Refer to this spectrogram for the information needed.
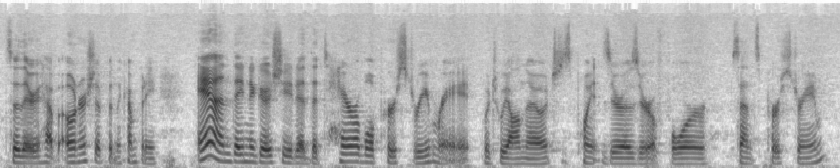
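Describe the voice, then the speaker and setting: Low-voiced woman with some creak. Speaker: record label president, interview guest. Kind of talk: informal explanatory interview talk.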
